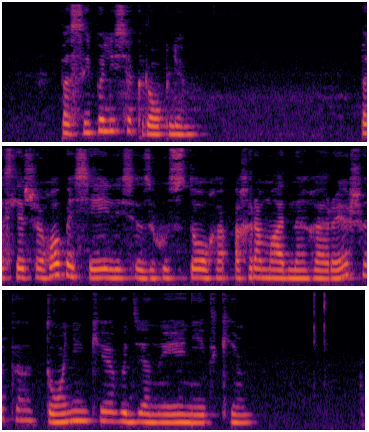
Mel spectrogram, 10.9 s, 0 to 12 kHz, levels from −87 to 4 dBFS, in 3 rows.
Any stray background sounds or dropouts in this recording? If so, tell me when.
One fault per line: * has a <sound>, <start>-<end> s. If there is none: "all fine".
all fine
